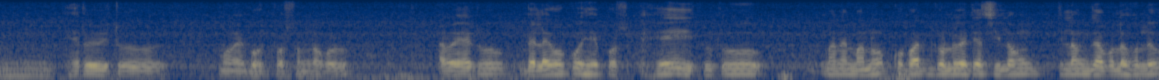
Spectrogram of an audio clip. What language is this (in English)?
Assamese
